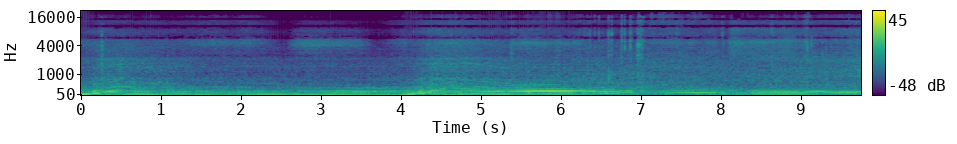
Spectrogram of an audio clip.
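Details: Engine revs up then drops back to an uneven, stumbling idle with an irregular beat; engine misfire.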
